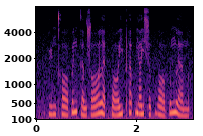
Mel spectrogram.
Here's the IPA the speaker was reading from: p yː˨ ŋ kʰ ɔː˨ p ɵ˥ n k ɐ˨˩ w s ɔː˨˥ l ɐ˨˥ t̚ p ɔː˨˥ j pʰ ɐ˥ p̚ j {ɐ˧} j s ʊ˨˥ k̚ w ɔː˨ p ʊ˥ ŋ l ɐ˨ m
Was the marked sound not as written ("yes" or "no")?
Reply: no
